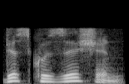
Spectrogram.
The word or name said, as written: disquisition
